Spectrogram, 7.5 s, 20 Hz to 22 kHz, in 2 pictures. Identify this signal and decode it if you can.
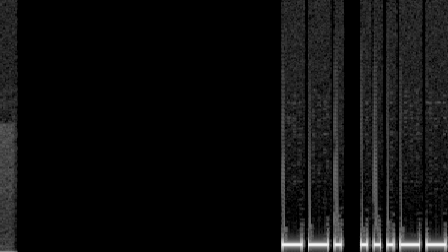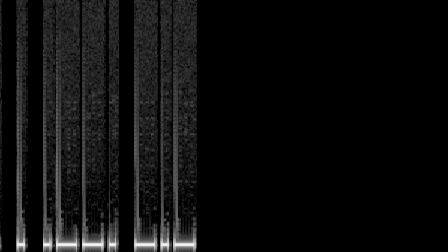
Morse code, heard as a keyed tone, about 22 wpm, 700 Hz. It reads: G3EPK
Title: DXCC-100 Call Signs - 5 Characters - 22wpm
